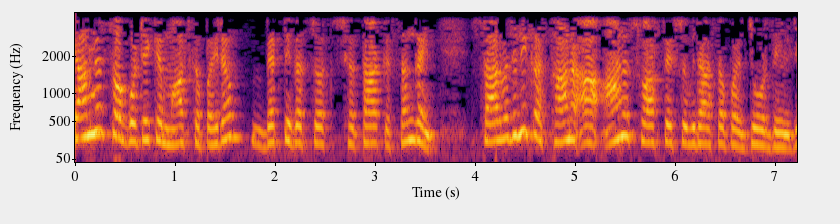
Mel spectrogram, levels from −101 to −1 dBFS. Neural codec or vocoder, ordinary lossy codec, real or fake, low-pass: none; none; real; 3.6 kHz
